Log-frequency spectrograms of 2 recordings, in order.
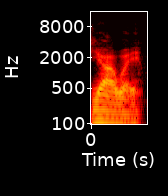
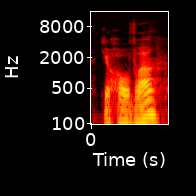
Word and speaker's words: Yahweh: That's Yahweh. Or it's Y-H-W-H. You can pronounce it any way you want. You can pronounce it Jehovah. Or you can pronounce it Yahweh. It doesn't matter.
